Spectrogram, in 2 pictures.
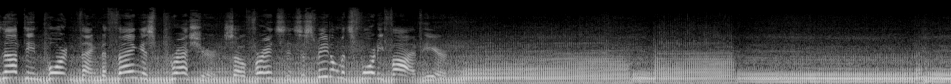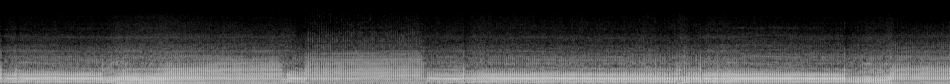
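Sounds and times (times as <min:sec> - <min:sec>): motorcycle engine revving through gears: 0:00.0 - 0:19.0.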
